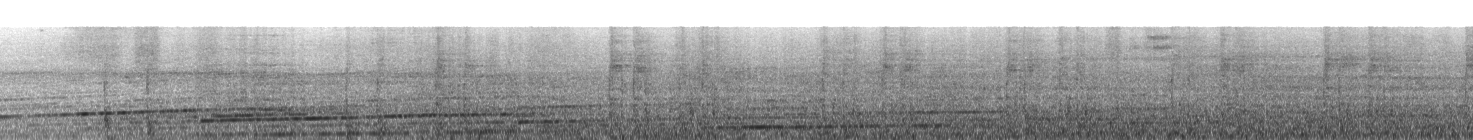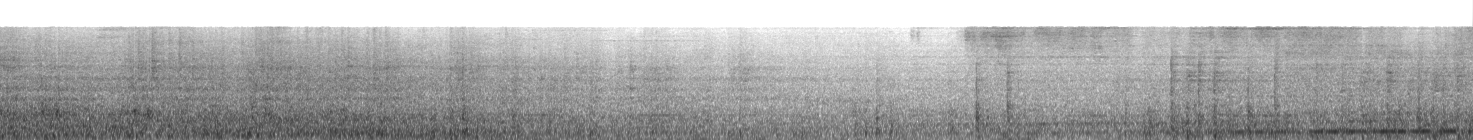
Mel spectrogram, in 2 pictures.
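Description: Electric commuter train accelerating out of the station and passing close by. Its motor whine rises in pitch over the first several seconds, followed by a steady rumble and clatter of wheels over the rails as the cars go past. Near the end another train's motor hum starts rising.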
